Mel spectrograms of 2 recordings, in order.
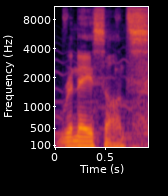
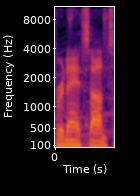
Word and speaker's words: Renaissance: And, of course, we learned that Renaissance can also be pronounced Renaissance. Or must also be pronounced Renaissance, apparently.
